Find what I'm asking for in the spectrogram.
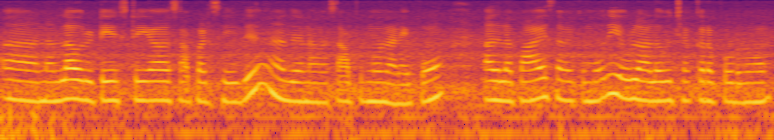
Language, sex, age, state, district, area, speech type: Tamil, female, 30-45, Tamil Nadu, Mayiladuthurai, urban, spontaneous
